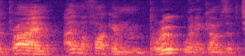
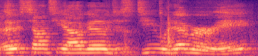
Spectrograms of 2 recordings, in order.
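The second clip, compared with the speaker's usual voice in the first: higher, slow mock-Canadian wife; Canadian accent; 6 semitones higher, 4 dB louder than usual. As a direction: lightly put on a Canadian accent. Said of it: "'Cause she's Canadian".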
